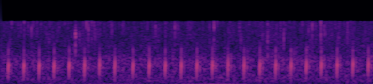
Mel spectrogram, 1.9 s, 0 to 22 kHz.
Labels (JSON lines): {"label": "biophony, rattle", "recorder": "SoundTrap 500"}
